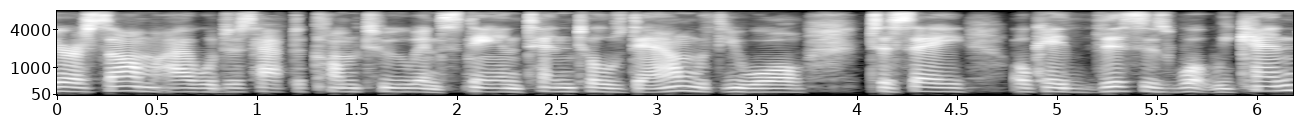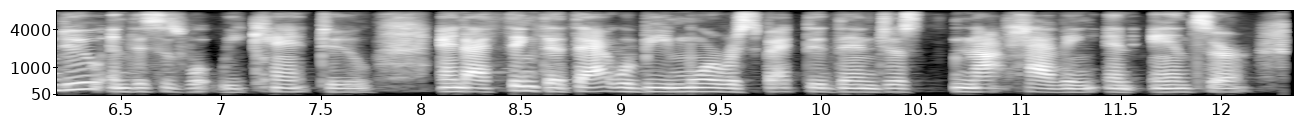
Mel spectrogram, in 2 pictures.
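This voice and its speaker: A woman with a very deep, low voice is heard in a dry, close recording with no echo against a quiet background. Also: fairly even intonation. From New York. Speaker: county government official. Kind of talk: virtual community meeting remarks. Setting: video call. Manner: fast.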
